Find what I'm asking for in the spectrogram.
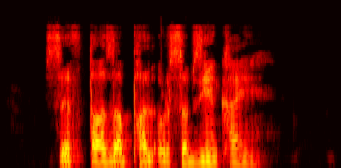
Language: Urdu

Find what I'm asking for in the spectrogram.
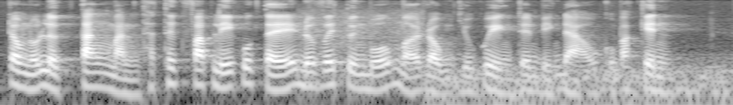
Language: Vietnamese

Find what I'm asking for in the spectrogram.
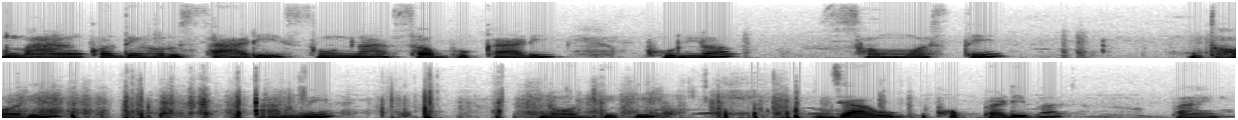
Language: Odia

